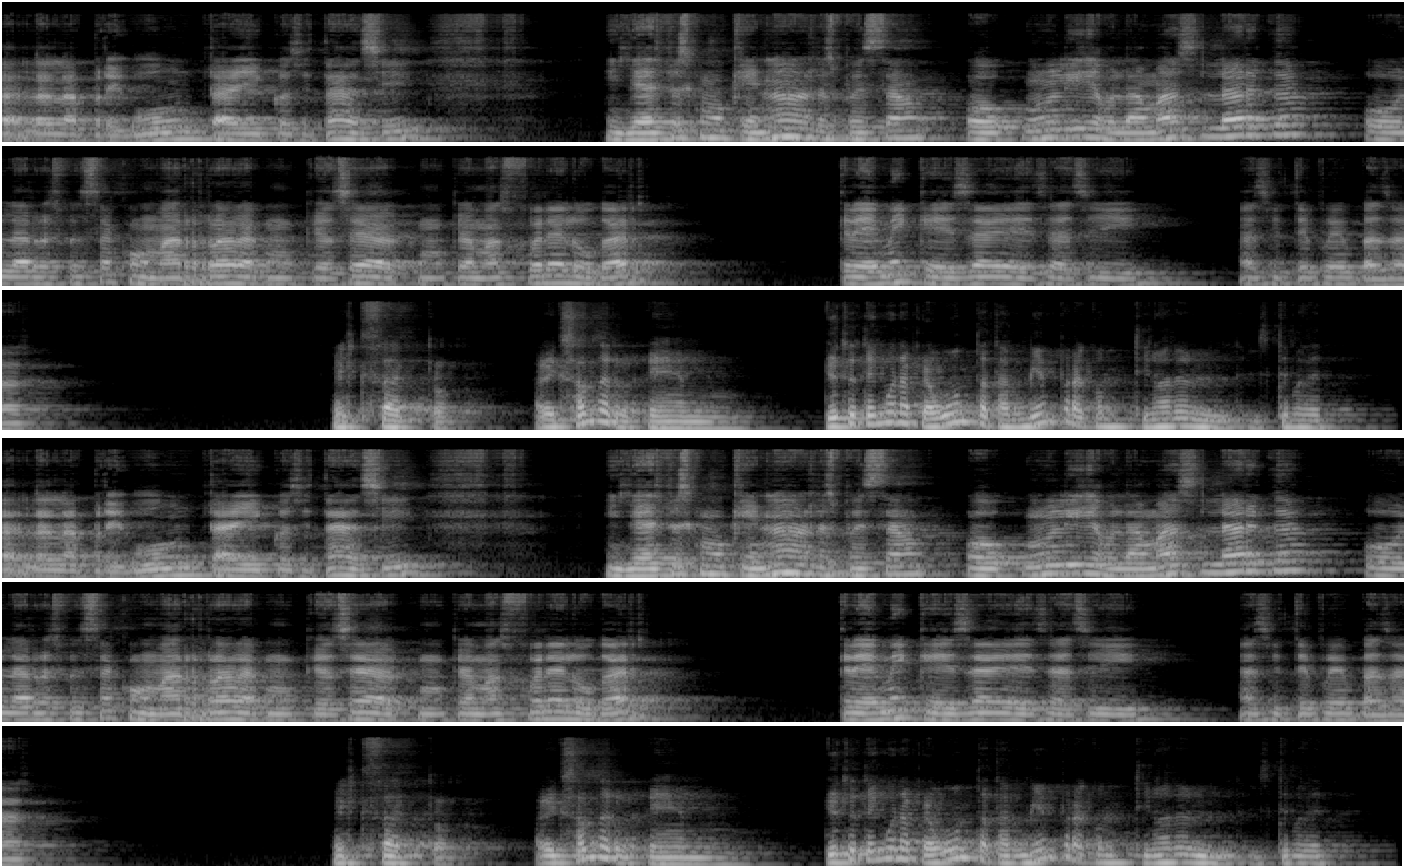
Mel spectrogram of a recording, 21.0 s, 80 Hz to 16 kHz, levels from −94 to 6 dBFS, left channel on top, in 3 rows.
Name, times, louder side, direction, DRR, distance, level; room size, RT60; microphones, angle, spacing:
voice 1, 0.0-2.4 3.0-10.3 11.2-12.8 13.2-14.2, equal, ahead, 8 dB, 1.8 m, -30 dB
voice 2, 15.7-16.3 16.7-17.7 18.1-20.6, left 2 dB, 60° left, 7 dB, 1.1 m, -28 dB
25.0 x 18.5 x 6.1 m, 0.70 s
head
